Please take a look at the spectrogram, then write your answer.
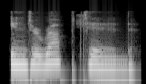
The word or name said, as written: interrupted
